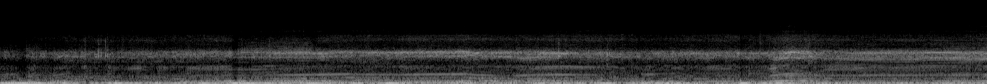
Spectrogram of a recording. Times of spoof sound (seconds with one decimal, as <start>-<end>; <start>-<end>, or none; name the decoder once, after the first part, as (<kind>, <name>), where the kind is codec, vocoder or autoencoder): 0.0-2.3 (autoencoder, DAC-VAE); 3.3-8.4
